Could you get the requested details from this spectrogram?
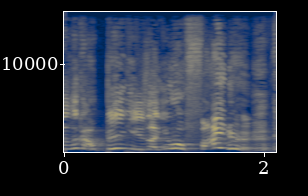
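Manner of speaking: very high, loud, cartoonish excitement; hammed-up fan squawk; imitating gawking stranger. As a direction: yell it like an awestruck onlooker, near laughing. Voicing a gawking overexcited stranger.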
